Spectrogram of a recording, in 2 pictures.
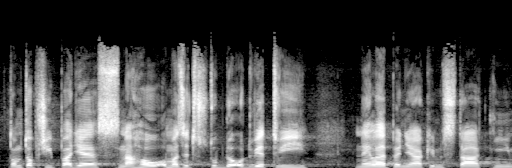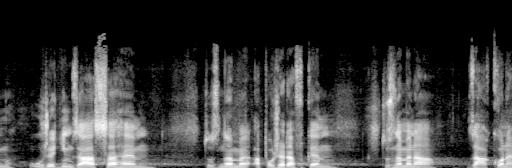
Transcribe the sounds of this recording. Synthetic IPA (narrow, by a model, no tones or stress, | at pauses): ft̪o̞mt̪o̞pr̝̥iːpaɟɛsnaɦo̞wʔo̞mɛzɪt̪fst̪ubdo̞ʔodvjɛt̪viː | nɛjlɛːpɛɲɛjakiːmst̪aːt̪ɲiːmʔuːr̝ɛdɲiːmzaːsaɦɛm | t̪oznamɛʔapo̞ʒadafkɛm | t̪oznamɛnaː | zaːko̞nɛm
